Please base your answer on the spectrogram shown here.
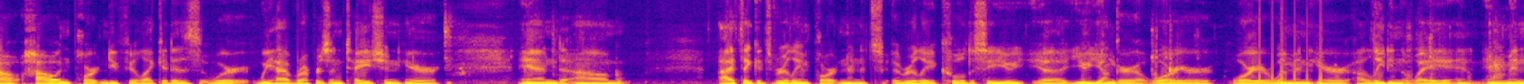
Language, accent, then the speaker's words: English; St. Paul, Minnesota, United States; I am from St. Paul, so welcome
